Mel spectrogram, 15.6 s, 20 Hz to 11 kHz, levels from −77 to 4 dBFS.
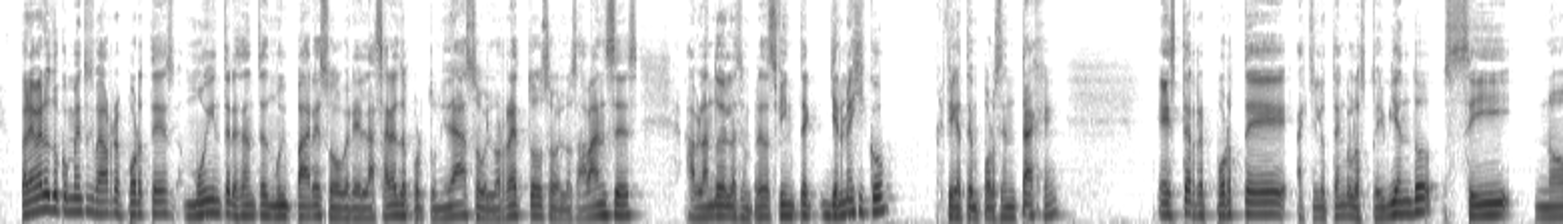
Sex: male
